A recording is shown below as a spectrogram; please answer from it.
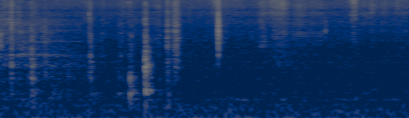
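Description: Near silence: room tone with a few faint, short clicks and taps from small objects being handled, mostly in the first half.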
